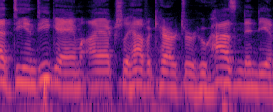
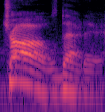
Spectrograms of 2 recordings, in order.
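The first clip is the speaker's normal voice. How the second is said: slow, low Cajun introduction; hammed-up Cajun drawl; Cajun accent; 4 semitones lower, slower than usual. Shown as a demonstration. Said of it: "work on a Cajun accent".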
